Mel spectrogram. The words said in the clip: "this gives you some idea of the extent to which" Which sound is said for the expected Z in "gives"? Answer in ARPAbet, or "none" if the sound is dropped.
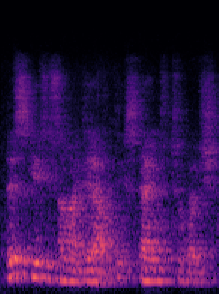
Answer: Z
